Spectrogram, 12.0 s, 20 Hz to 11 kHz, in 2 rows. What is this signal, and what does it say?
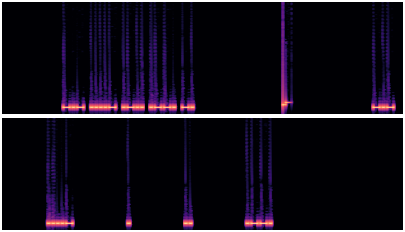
Morse code, heard as a keyed tone, about 36 wpm, spaced as for 15 wpm, 700 Hz. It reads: K4LPN K4EIP
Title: USA Call Signs - 5 Characters - 8x Character Spacing - 35wpm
